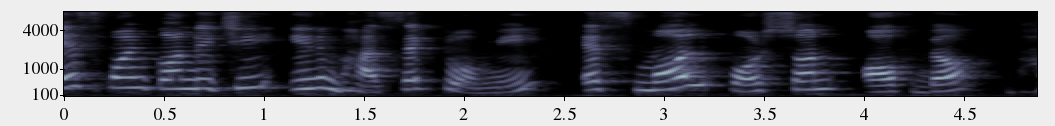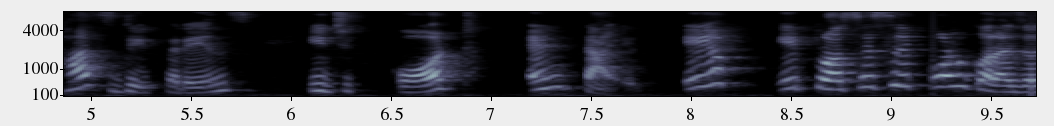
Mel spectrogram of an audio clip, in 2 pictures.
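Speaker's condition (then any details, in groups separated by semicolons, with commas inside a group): No condition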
